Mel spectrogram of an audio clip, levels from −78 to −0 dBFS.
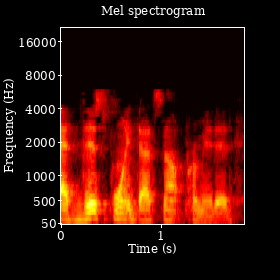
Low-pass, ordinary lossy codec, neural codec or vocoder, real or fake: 7.2 kHz; MP3, 24 kbps; none; real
